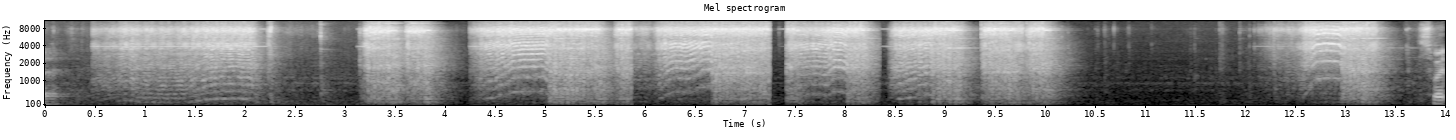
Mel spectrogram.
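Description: Cordless impact driver hammering the small brake-rotor bolts down onto the differential boss. It comes in a series of rattling bursts, some short and one about three seconds long, with a pause near the end before a last burst.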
